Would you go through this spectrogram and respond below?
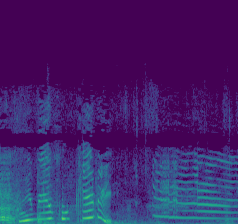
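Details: A farm cat in County Kilkenny, Ireland, is greeted by a woman. After her sing-song words comes a drawn-out, thin meow that slowly slides downward in pitch for about a second, with quiet farmyard background.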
